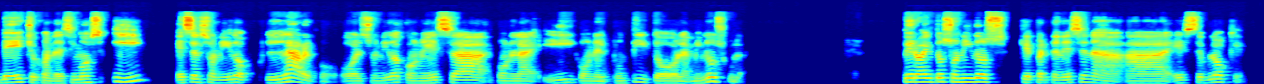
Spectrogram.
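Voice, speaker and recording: A man teaching English pronunciation in a patient, explanatory way, slowly modeling each word. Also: mid-range voice, fairly bright tone. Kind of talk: online pronunciation lesson.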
